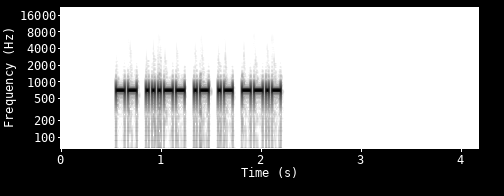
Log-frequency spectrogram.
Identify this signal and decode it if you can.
Morse code, heard as a keyed tone, about 39 wpm, 700 Hz. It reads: M3AAQ
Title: DXCC-100 Call Signs - 5 Characters - Repeated 3x - 40wpm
